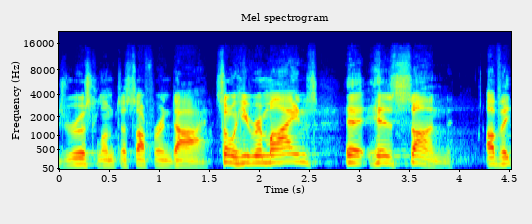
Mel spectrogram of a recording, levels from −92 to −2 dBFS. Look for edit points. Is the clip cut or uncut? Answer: cut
